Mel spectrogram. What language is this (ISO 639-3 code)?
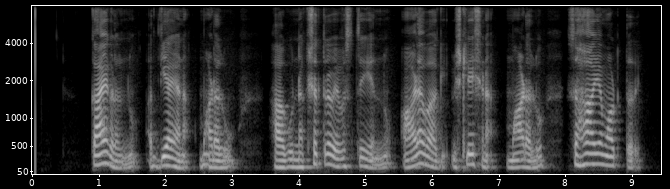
kan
